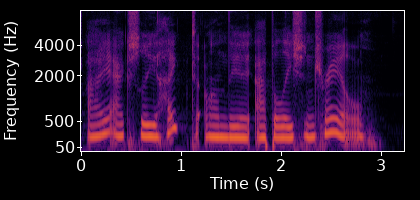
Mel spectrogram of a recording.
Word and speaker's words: Appalachian: The Appalachian Mountains. Thank you for pronouncing it the way I've heard it on the east coast for my entire life.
